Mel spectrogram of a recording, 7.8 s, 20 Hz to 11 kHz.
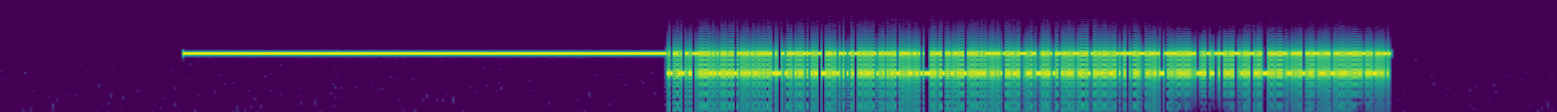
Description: Cassette data (Kansas City type), 300 baud, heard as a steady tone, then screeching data.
